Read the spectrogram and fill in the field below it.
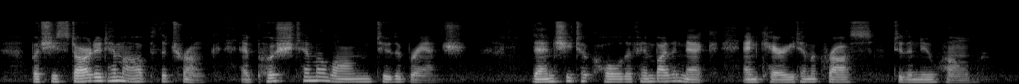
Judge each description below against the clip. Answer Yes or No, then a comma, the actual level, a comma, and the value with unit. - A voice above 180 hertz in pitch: No, low, 125 Hz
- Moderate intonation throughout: Yes, average, 3.5 semitones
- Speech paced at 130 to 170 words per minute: No, average, 180 wpm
